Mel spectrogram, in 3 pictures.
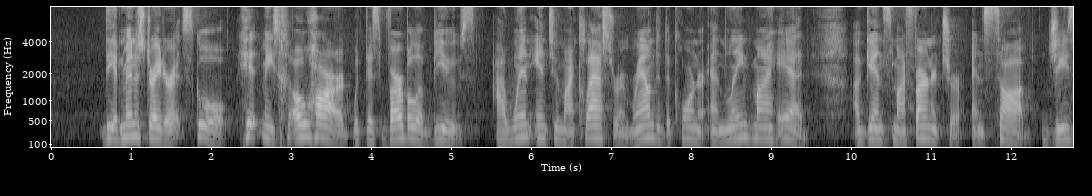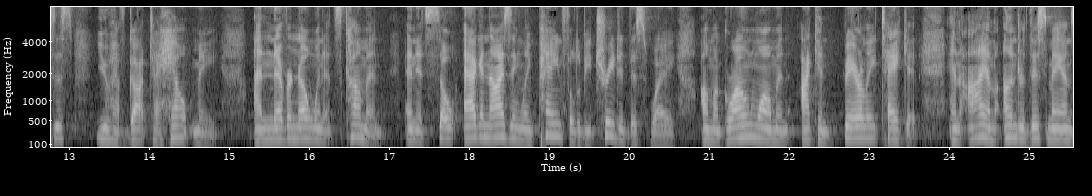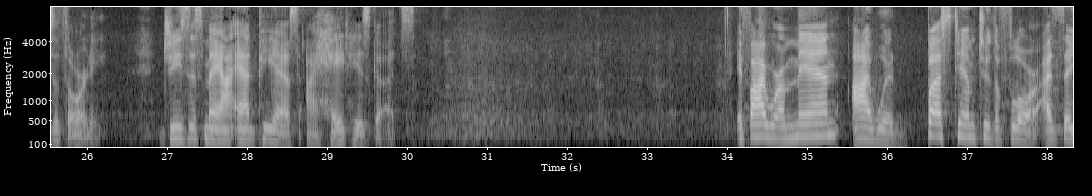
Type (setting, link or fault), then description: setting, live audience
